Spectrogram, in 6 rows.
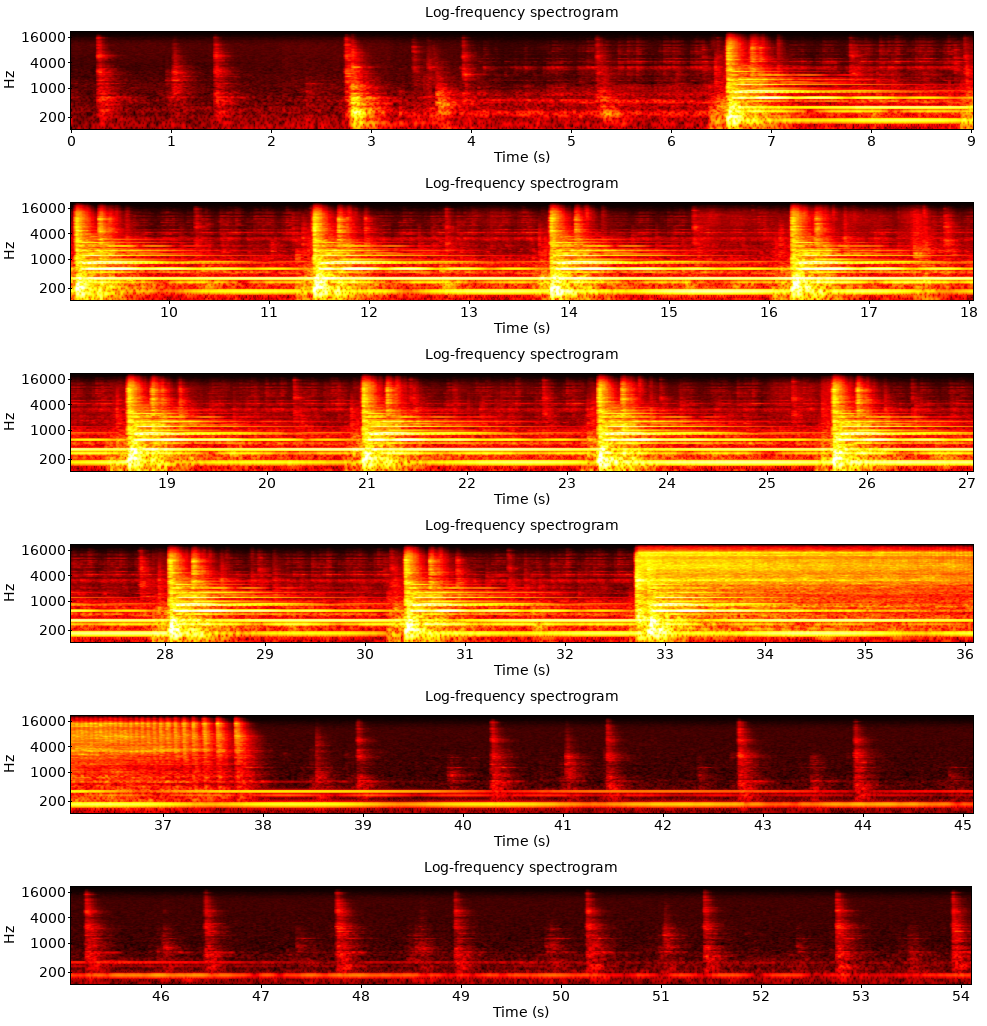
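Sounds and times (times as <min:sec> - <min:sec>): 
church clock mechanism at midday in Heckington UK: 0:00.0 - 0:54.0.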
